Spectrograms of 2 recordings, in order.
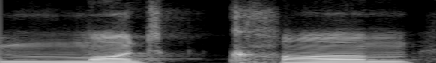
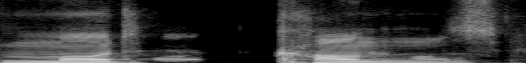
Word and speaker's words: mod cons: Before this word, though, Eduardo's saying mod con. It's C-O-N-S, Eduardo. So it's mod cons, which is modern conveniences.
